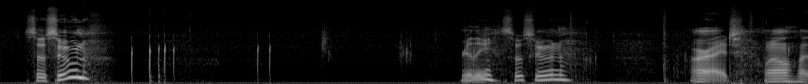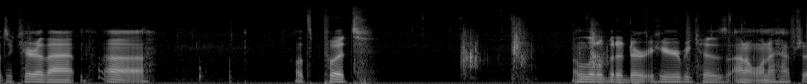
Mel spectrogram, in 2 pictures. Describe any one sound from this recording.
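Blocks of dirt and stone crunch as they are dug out with a pickaxe.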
